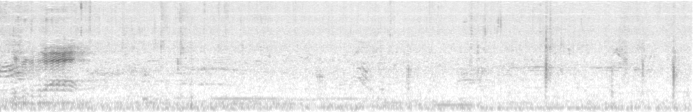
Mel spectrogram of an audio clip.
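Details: Sheep running after a person, one sharp loud bleat at the very start, then quieter low sounds, rustling and steady background rumble.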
